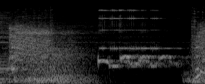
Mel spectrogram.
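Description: Cartoon sound effects: a noisy whoosh that fades away over the first second, then a short warbling electronic tone with a high ringing shimmer, and a rising swoop near the end.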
